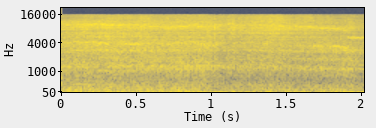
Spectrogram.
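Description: Yamaha YZF-R7's 689 cc parallel-twin engine running at track speed, heard from on board the motorcycle under heavy wind rush on the microphone.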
